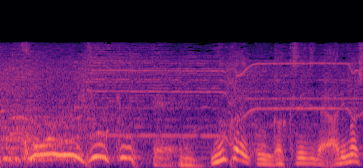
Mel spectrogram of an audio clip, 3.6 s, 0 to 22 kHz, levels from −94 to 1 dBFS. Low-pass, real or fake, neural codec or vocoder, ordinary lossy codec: none; real; none; none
